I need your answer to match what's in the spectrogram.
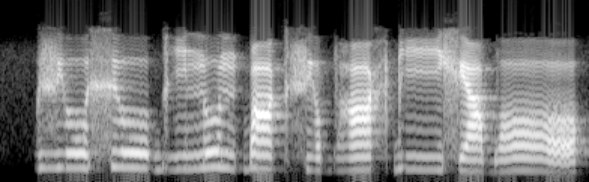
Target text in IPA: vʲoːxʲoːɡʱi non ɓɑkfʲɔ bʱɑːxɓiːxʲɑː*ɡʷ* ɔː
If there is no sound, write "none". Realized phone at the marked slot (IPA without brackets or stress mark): b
